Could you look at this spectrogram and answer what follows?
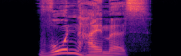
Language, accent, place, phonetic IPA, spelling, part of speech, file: German, Germany, Berlin, [ˈvoːnˌhaɪ̯məs], Wohnheimes, noun, De-Wohnheimes.ogg
- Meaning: genitive of Wohnheim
